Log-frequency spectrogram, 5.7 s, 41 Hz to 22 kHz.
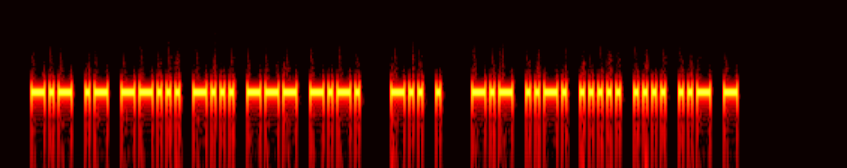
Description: Morse code, heard as a keyed tone, about 37 wpm, 700 Hz. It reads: KA7BOC DE KF5HUT
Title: USA Callsign DE Callsign - 6 Characters - 40wpm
